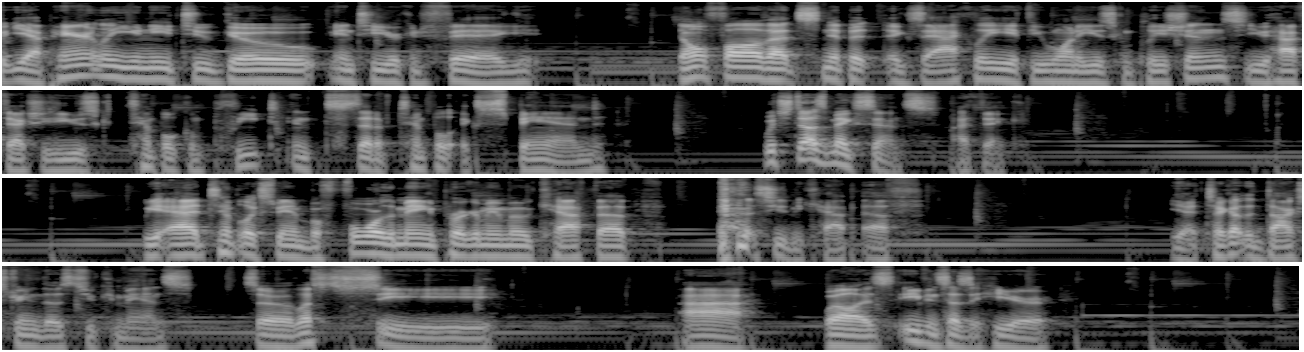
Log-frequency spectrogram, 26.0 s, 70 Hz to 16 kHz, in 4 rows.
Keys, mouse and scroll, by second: 0.0-0.4 typing, 2.7 Return, 3.2 Escape, 3.7 k, 4.9-7.7 typing, 13.3-14.7 typing, 17.4 Escape, 18.4 ctrl+g, 18.5 Escape, 18.7 Escape, 20.7-24.3 typing.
